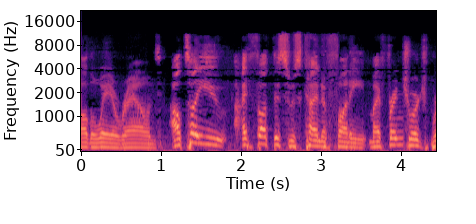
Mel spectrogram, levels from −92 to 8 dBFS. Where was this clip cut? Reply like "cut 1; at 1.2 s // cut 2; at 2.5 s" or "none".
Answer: cut 1; at 1.0 s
